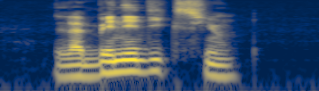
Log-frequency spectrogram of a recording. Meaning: 1. blessing (some kind of divine or supernatural aid, or reward) 2. benediction
- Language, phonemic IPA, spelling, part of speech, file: French, /be.ne.dik.sjɔ̃/, bénédiction, noun, Fr-bénédiction.ogg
